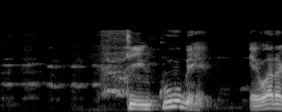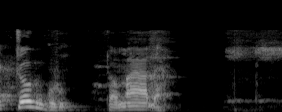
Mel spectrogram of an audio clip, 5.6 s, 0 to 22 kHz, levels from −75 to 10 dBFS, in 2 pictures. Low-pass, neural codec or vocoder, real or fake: 7.2 kHz; codec, 16 kHz in and 24 kHz out, 2.2 kbps, FireRedTTS-2 codec; fake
